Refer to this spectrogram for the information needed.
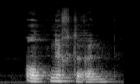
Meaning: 1. to become sober 2. to sober up 3. to disillusion
- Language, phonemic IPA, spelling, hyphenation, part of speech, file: Dutch, /ˌɔntˈnʏx.tə.rə(n)/, ontnuchteren, ont‧nuch‧te‧ren, verb, Nl-ontnuchteren.ogg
